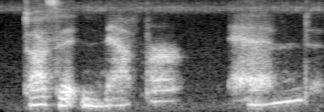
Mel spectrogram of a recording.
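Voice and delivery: hushed, very quiet, barely audible whisper. Narrating a story, reading Kate's line as she gazes up the beanstalk, whispering. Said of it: "Kate whispered".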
